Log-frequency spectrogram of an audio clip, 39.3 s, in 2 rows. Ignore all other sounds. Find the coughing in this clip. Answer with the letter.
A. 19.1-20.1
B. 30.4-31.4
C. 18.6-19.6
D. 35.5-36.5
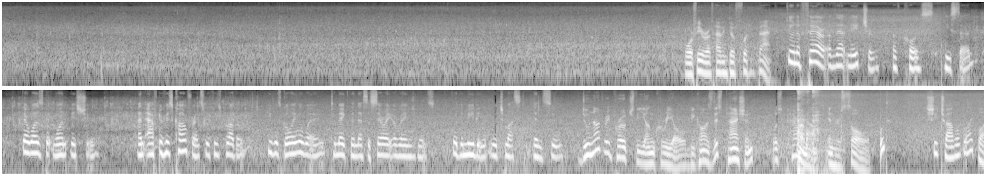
D.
